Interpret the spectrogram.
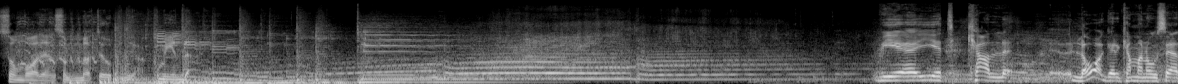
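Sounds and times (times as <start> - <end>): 
speech: 0.0 - 2.2, 8.8 - 11.7
big motorcycle engine revving at cold-storage premises in Odensbacken Sweden: 0.0 - 8.8.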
